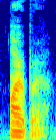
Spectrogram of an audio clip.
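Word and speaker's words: arbre: a piece of bark he learned from darnet that it was pronounced um and in the same way he was taught to pronounce ape sing and tree arbra he was a most eager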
